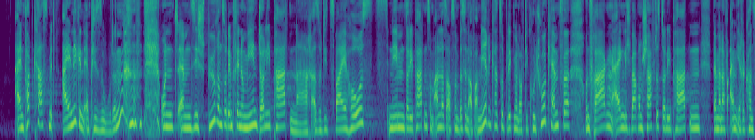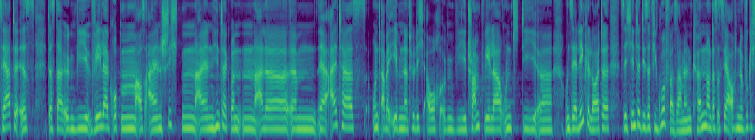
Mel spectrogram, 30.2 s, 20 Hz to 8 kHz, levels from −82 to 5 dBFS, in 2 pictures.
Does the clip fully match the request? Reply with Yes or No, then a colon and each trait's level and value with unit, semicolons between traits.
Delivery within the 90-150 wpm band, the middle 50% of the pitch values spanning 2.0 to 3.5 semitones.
No: average, 180 wpm; average, 3.0 semitones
